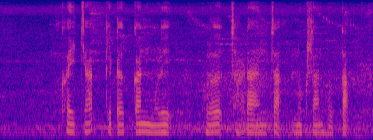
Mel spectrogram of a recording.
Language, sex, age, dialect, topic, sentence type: Marathi, male, 18-24, Southern Konkan, agriculture, question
